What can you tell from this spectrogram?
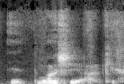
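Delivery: breathy whispered why should I care; whispered shrug. Retold or imitated. To viewers, dismissing others' stories, whispered. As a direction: whisper it like you truly don't care.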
